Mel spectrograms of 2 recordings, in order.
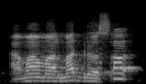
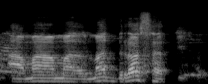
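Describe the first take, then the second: First: The final word ends without its vowel ending. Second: The final word ends with a full vowel ending. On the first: "kalau nggak mau dibaca lengkap cukup amamal madrasah" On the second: "kalau seandainya mau dibaca lengkap"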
